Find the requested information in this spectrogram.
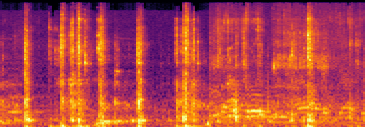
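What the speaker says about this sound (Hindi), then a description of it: "बताओ, हैंडपंप को भी पहले पानी पिलाना पड़ेगा तब ये पानी देगा।" A village hand pump being primed and worked, with repeated sharp clanks and splashy gushes of water at an uneven rhythm, fairly close, with faint voices in the background.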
